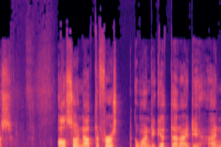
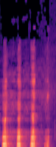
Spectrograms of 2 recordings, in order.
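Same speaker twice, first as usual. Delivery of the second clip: high, amused chuckle; laugh; 10 semitones higher than usual. Real, not acted. Host tickled by a detail in the story, laughing. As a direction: break into a short laugh. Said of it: "I'm laughing because I just noticed".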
